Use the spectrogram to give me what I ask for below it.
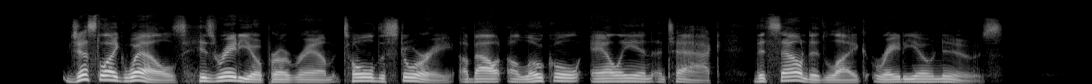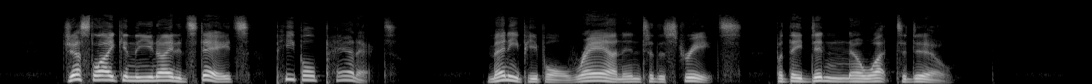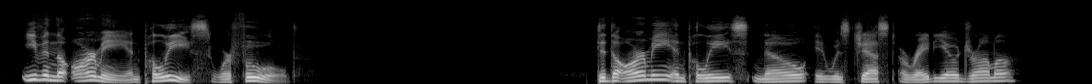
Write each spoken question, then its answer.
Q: Did the army and police know it was just a radio drama?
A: No, the army and police didn't know it was just a radio program.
